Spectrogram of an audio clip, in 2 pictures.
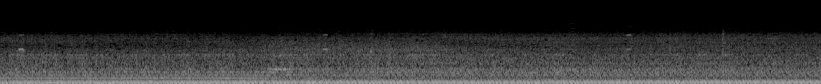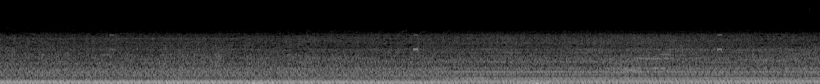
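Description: Air conditioner outdoor unit running: a steady, even hum from the compressor and condenser fan.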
